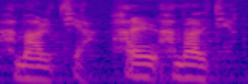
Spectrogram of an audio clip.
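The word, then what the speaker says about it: ἁμαρτία: 불법이라는 것도 그 율법이라는 그런 단어와 아까 말씀했던 하마르티아의 그 맨 앞에 있었던 그 알파가 이게 발음 기호가 강하게 되면 하로 되거든요.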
